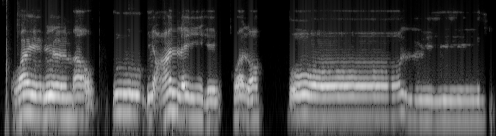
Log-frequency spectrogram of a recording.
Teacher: ada huruf dad, ada sifat tebalnya, tapi sayap tu belum kembang. Lidah kiri kanan itu saya boleh rasalah dia belum kembang dan menyentuh bahagian gigi atas kiri dan kanan.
